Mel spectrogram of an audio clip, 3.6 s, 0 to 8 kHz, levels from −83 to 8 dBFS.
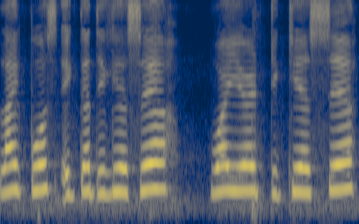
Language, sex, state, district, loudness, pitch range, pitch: Nagamese, female, Nagaland, Dimapur, -15 LUFS, 310-335 Hz, 320 Hz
